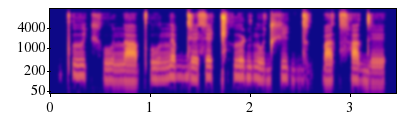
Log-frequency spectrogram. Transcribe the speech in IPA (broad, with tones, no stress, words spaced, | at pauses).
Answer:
pʼɯː˦t͡ʃʰuː˨naː˨pʼuː˧ n̪ɛ˦bde˧se˦ ǁʰɯː˦ɖn̪u˧dʃi˦˨ɡ dʌ˨k͡pa˧t͡sʰa˦ d̪e˧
